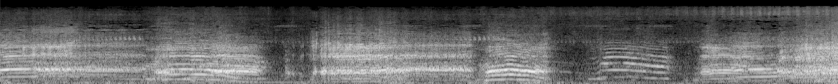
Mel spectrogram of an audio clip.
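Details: Sheep in a pasture bleating in loud, wavering, nasal baas that overlap one another.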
